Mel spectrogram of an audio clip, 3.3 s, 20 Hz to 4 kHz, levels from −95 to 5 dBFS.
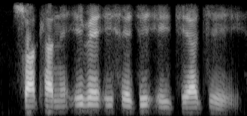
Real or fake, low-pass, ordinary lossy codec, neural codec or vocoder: real; 3.6 kHz; none; none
